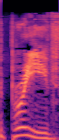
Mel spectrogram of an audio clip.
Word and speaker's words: breath: 哦，对，做动词的时候是 breathe。 – 对，所以大家一定注意哈，有 e 的时候 breathe 才是动词，它没有 e 呢，它只能读成 breath，它是一个名词儿啊。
